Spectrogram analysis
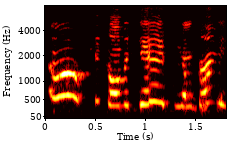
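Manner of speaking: put-on high, thrilled kid voice; giddy excitement. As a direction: squeal it like a starstruck fan. Retelling a nervous young actor's joy.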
